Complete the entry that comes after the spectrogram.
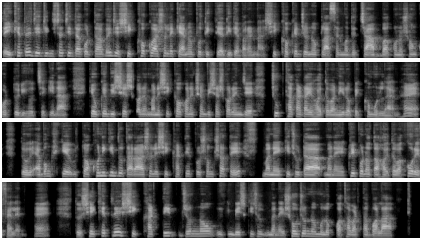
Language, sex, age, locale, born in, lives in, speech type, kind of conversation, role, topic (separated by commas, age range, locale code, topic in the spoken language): Bengali, male, 35-39, bn-BD, Bangladesh, Finland, conversation, podcast, guest, শিক্ষাকে মজার করে তোলার সহজ উপায় কী?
